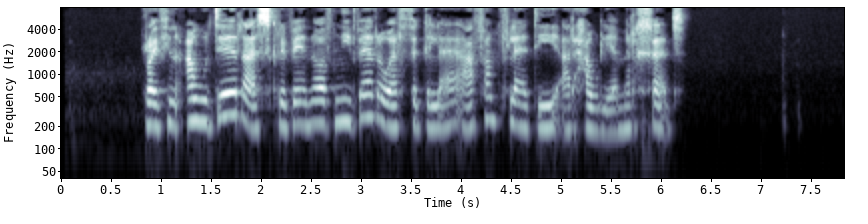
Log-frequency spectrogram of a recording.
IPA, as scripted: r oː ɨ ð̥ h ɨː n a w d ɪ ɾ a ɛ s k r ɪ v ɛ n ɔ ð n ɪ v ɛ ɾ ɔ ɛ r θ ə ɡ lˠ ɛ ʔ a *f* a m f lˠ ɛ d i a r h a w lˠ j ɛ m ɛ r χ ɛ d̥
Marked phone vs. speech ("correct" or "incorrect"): correct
